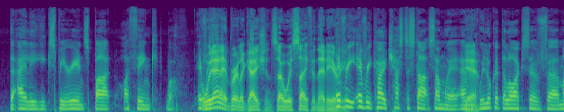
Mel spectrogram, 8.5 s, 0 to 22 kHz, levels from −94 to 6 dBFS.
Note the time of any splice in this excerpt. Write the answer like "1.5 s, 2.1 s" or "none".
2.4 s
